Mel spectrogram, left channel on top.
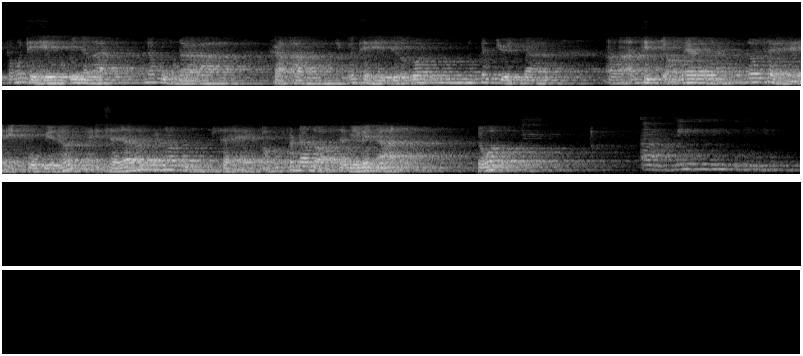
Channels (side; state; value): right; silent; digital silence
